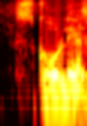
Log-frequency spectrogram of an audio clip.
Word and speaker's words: Skole: Yeah, actually it's pronounced as Skole Records. – Skole, yep.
